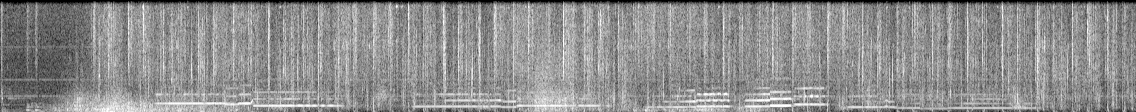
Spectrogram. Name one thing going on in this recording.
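Horses' hooves thud steadily on a dirt path.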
